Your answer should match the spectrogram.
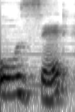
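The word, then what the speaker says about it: ounce: जा जो यहां पे इसकी शॉर्ट फॉर्म उसे हुई हुई है ओस ठीक है इसको ओंस प्रोनाउंस करेंगे तो बेसिकली ये एक मेजरिंग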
